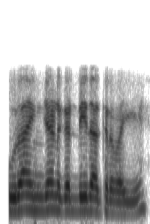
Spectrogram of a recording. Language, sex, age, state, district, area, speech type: Punjabi, male, 30-45, Punjab, Fazilka, rural, conversation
